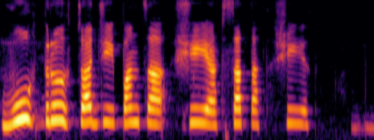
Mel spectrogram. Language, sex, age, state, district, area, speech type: Kashmiri, female, 18-30, Jammu and Kashmir, Budgam, rural, spontaneous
